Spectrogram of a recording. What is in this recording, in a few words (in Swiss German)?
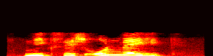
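"nix", Alsatian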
